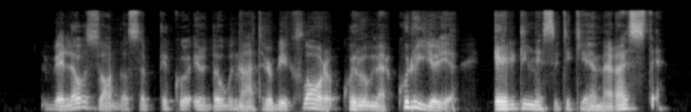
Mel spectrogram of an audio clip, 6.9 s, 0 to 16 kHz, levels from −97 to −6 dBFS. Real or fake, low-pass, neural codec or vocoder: fake; 10.8 kHz; codec, 24 kHz, 1.5 kbps, HILCodec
